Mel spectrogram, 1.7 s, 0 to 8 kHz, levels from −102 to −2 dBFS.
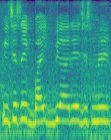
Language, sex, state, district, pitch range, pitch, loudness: Hindi, male, Maharashtra, Mumbai Suburban, 280-300 Hz, 290 Hz, -12 LUFS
